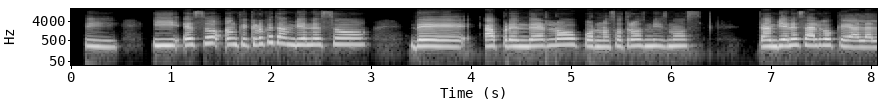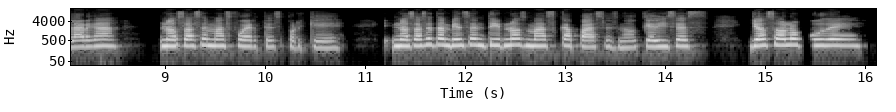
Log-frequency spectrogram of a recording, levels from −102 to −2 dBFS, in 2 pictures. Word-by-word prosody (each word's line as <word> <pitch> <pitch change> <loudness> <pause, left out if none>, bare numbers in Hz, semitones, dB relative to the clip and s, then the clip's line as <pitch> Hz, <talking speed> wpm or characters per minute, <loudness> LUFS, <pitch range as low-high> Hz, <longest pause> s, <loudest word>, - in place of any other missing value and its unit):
Sí. 245 -2 -5 0.3
Y 275 -2 0
eso 300 +4 +1
aunque 305 -1 -2
creo 310 +3 -1
que 375 +1 -3
también 300 -3 +1
eso 310 +1 -2 0.4
de 250 -1 +4
aprenderlo 260 +3 +2
por 255 0 +1
nosotros 255 +2 -1
mismos, 260 0 -4 0.5
también 255 +1 +4
es 285 +1 +2
algo 280 0 +2
que 260 -3 0
a 235 - +2
la 235 0 -1
larga 255 +2 -2 0.4
nos 260 +1 +1
hace 265 +2 0
más 265 -1 -1
fuertes, 245 -2 -4
porque 225 -4 -12 0.5
nos 260 +1 +1
hace 290 +3 +1
también 280 -2 +2
sentirnos 285 0 -1
más 265 -1 0
capaces, 245 -3 -3
¿no? 225 +2 -10
Que 250 -1 0
dices: 255 +1 -2 0.4
"Yo 270 +2 +4
solo 290 0 +2
pude". 275 -1 -1
265 Hz, 140 wpm, -22 LUFS, 250-285 Hz, 0.5 s, de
